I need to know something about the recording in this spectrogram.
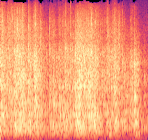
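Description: Thin plastic bag crinkling and rustling continuously as a router is slid out of it by hand.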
